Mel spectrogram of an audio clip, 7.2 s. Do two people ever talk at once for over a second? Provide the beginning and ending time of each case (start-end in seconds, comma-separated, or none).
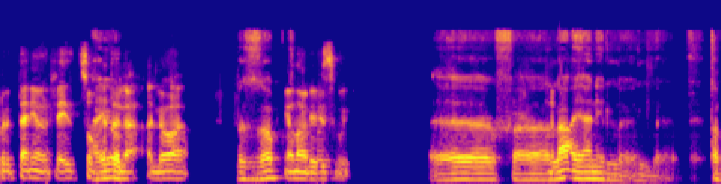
none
